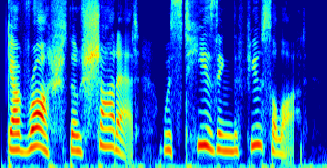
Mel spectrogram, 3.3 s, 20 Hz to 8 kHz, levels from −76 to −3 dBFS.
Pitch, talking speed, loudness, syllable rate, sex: 250 Hz, 145 wpm, -18 LUFS, 5.5 syllables/s, female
